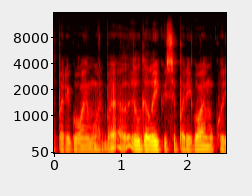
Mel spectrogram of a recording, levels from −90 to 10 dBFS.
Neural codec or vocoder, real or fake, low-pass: none; real; 14.4 kHz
